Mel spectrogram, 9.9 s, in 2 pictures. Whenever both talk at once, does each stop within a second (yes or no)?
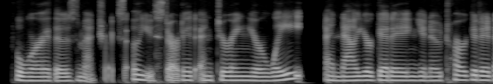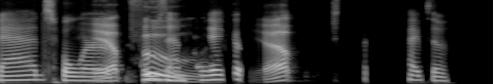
no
